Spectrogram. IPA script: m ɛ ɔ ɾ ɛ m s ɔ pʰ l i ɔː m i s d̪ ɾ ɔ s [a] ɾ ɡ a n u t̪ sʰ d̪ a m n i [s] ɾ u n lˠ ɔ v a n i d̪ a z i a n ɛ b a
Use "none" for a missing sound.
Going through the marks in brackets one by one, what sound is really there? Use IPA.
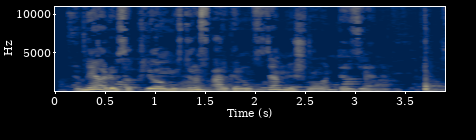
a, ʃ

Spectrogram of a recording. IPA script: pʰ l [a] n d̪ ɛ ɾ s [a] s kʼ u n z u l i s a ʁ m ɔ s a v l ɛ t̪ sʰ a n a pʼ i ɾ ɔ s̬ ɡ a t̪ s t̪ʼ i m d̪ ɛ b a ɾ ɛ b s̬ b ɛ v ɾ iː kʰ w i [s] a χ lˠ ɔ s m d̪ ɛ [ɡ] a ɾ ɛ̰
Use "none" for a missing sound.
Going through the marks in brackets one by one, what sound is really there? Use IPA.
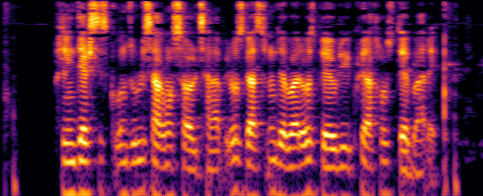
i, i, none, b

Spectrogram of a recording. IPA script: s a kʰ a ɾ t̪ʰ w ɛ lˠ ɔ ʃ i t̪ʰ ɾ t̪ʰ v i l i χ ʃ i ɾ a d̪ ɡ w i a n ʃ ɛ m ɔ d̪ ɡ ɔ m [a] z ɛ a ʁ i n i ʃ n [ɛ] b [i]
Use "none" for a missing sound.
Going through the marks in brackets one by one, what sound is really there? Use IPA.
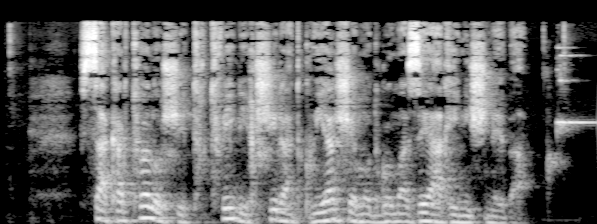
a, ɛ, a

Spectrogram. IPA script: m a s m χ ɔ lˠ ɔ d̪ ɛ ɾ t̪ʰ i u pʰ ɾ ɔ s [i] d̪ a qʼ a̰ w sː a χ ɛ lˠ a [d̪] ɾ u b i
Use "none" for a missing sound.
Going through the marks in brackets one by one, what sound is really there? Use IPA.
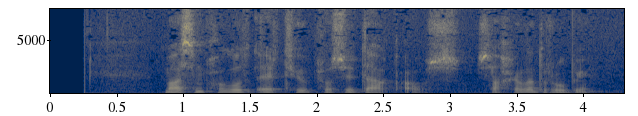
i, d̪

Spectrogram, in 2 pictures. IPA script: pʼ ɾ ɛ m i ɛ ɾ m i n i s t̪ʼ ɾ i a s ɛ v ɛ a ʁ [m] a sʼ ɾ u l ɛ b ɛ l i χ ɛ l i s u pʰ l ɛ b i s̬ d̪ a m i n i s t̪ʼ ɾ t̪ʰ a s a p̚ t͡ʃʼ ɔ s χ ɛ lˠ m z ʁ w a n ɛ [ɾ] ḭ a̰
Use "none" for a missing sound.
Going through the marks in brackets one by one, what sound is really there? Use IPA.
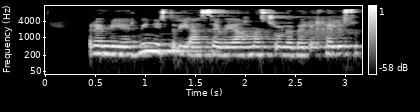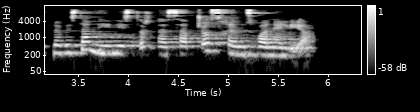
m, l

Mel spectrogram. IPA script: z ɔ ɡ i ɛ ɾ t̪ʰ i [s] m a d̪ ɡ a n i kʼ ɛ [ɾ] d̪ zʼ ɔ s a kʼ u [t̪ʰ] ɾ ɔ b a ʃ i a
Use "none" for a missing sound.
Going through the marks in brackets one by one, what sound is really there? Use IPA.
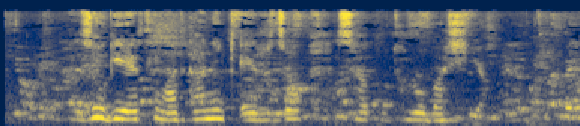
none, ɾ, t̪ʰ

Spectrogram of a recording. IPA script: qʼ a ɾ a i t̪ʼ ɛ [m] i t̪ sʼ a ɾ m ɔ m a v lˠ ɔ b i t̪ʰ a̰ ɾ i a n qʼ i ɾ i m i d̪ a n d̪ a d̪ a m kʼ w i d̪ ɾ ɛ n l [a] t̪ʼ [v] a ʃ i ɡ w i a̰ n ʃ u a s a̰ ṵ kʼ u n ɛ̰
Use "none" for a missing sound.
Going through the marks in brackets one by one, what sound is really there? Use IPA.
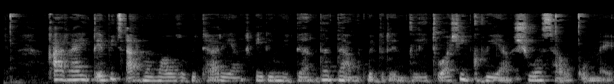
b, i, w

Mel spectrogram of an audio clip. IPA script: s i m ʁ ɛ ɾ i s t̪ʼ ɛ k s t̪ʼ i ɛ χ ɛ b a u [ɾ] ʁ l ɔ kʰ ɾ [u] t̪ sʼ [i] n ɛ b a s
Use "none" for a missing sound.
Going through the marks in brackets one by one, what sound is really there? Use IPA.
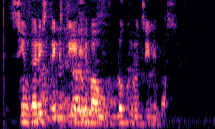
none, ɔ, i

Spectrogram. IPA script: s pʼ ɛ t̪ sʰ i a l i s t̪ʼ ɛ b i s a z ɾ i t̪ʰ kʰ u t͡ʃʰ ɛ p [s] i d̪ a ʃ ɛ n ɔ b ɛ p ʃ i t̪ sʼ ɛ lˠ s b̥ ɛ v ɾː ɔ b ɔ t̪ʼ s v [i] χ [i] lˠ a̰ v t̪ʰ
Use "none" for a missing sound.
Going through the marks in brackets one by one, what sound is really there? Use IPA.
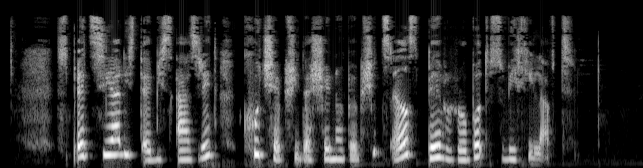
ʃ, i, i

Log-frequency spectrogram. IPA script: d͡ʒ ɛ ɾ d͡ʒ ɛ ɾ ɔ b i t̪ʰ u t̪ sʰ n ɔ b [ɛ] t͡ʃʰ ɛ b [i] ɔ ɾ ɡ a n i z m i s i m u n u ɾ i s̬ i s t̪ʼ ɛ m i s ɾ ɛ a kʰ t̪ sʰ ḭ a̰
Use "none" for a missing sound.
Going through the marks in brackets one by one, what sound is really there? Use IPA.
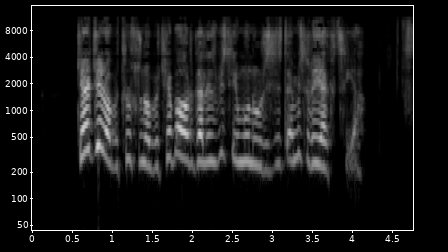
i, a

